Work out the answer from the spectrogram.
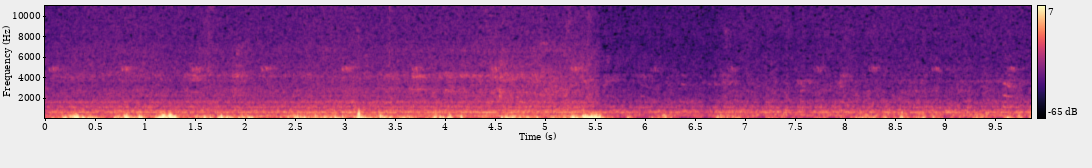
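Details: Indoors, a fan or motor drones steadily beneath scattered low thumps and handling knocks, with no animal voice heard.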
